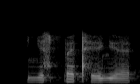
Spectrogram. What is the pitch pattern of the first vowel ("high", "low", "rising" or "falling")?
low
